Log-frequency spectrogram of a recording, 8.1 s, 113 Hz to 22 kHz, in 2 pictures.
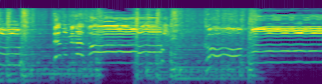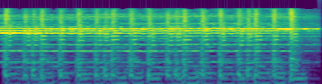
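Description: A 1975 Brazilian pop song plays loud: a full band with steady bass and rhythm, a sung melody on top, and a brief drop-out before the music surges back.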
